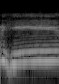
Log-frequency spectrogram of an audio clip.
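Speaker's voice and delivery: ही stretched as long as a madd; wrongly lengthened. Shown as a demonstration. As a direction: overlong ee on ही. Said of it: "इतना लंबा नहीं कर देना". (ही को गलत, लंबा खींचकर)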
